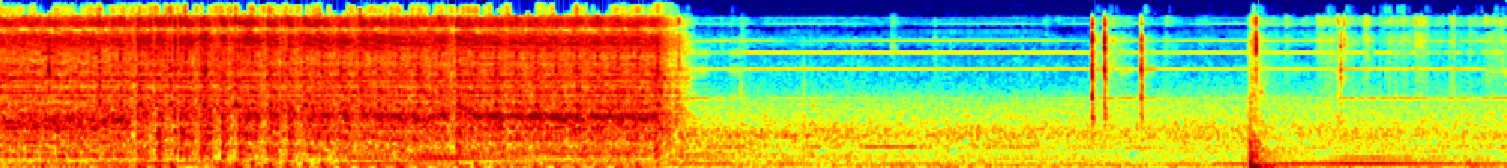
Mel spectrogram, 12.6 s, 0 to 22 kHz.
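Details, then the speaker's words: 2011 Audi Q5 2.0T with 88,000 miles, code P0016: the starter spins the engine unusually fast and evenly, with no compression pulses and no catch; timing is believed jumped from a stretched timing chain. "Now, if you'll notice, it went ring, ring, ring, ring, ring, ring, ring, ring, ring. It was a fast spin. It was the rotational noise"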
